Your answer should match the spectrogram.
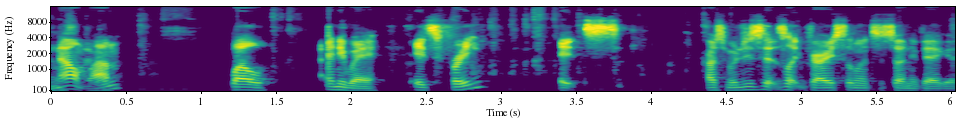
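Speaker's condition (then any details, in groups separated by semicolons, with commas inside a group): No condition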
